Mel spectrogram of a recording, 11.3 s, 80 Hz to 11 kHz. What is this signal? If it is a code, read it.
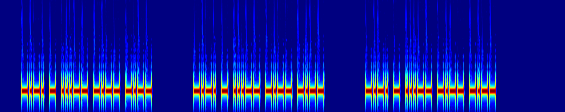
Morse code, heard as a keyed tone, about 32 wpm, 700 Hz. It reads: CT3YY CT3YY CT3YY
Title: DXCC-100 Call Signs - 5 Characters - Repeated 3x - 30wpm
